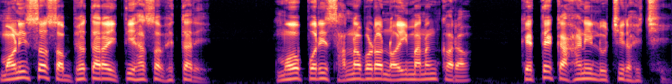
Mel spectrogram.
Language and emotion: Odia, neutral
